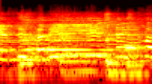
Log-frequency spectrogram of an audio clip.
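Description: Male fado singer holding long notes with a wide vibrato, accompanied by a Portuguese guitar and a viola (classical guitar) plucking underneath.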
